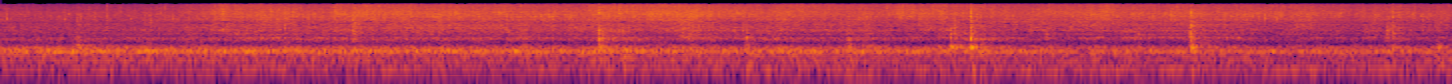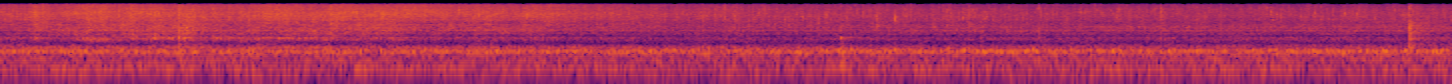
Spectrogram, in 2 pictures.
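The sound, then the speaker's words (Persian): Lamb and onions sizzle steadily in a hot pan over raised heat for the whole stretch, with a utensil scraping and stirring at irregular intervals as they are constantly sautéed so the onions do not burn. No one speaks. “چونو دیگه من حرارت رو زیاد میکنم، ولی حواسمون هست که پیازمون نسوزه. یعنی ما مدام تفت میگه گوشت.”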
